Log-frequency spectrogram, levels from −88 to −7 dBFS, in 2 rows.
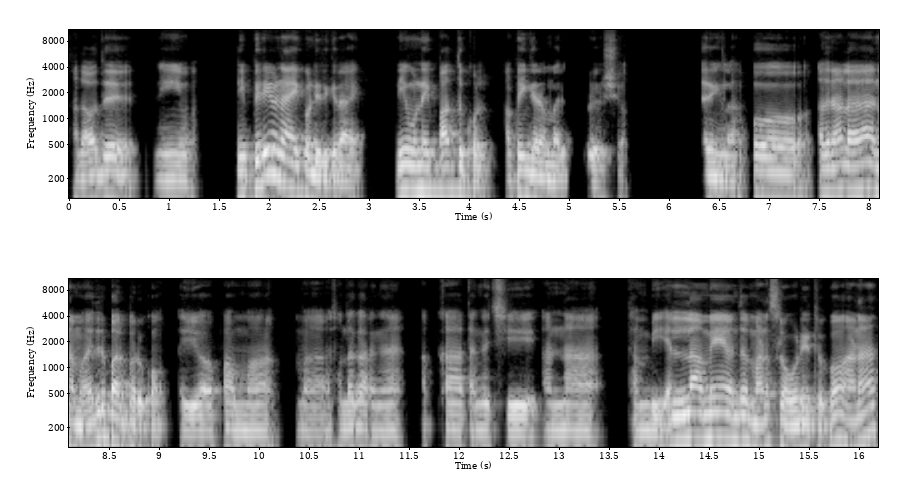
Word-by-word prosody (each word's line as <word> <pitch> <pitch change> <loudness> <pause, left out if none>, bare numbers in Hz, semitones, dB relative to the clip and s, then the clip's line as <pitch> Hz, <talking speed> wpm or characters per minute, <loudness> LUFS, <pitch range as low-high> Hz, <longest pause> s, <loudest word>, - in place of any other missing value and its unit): அதாவது 110 +4 +1 0.5
நீ 95 - -3 0.7
"நீ - - +3
பெரியவனாகிக் 175 -5 +4
கொண்டிருக்கிறாய். 100 -5 +2 0.4
நீ - - +3
உன்னை 140 -1 +3
பார்த்துக்கொள்" 135 0 +1 0.2
அப்படிங்கிற 120 -3 +2
மாரி 90 - -1 0.2
ஒரு - - +1
விஷயம். - - -10 0.7
சரிங்களா. 95 -4 0
இப்போ 125 - -3 0.6
அதனால 135 +3 +2 0.3
நம்ம 110 -3 +1
எதிர்பார்ப்பு - - +2
இருக்கும். - - -2 0.2
ஐயோ 90 0 +1
அப்பா, 90 +2 -5
அம்மா 95 0 -2 0.4
ம - - -7 0.3
சொந்தக்காரங்க, 95 -2 -3 0.4
அக்கா, 95 - -5 0.2
தங்கச்சி, 90 0 -1 0.3
அண்ணா, 95 0 -3 0.6
தம்பி 90 0 -1
எல்லாமே 145 +2 +4
வந்து 135 +1 +2
மனசுல 125 +3 -1
ஓடிட்டுருக்கும். 110 +6 +1
ஆனா, 130 +4 +1
110 Hz, 120 wpm, -23 LUFS, 95-135 Hz, 0.7 s, பெரியவனாகிக்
